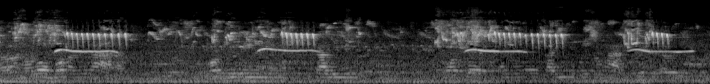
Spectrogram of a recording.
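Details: Female bar-winged prinia, used as a lure to set males calling: a long rattling trill that pairs a steady whistled note with a rapid buzzy ticking series, repeated in two-second bursts.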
